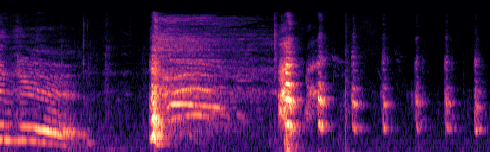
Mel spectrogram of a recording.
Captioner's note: all laughing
